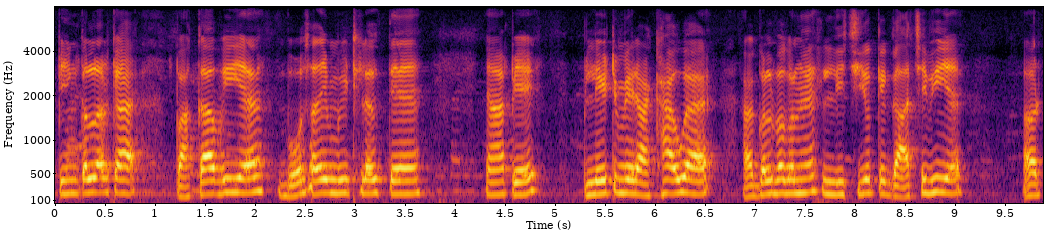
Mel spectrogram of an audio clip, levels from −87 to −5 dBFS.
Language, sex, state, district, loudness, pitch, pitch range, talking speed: Hindi, male, Bihar, West Champaran, -15 LUFS, 200 Hz, 185-210 Hz, 165 wpm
